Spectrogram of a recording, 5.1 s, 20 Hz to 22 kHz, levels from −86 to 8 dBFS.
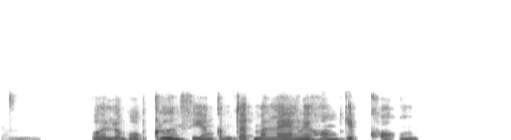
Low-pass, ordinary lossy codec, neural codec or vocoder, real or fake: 7.2 kHz; Opus, 16 kbps; none; real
